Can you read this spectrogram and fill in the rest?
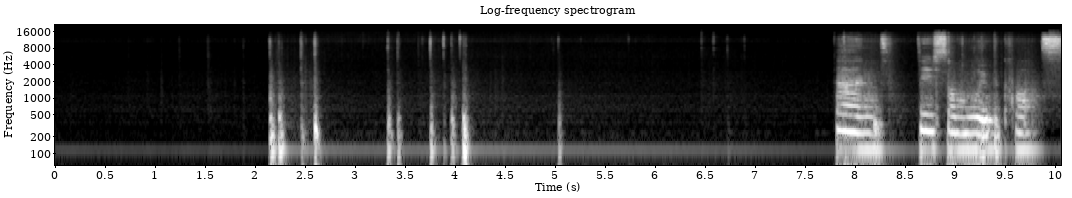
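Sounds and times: faint low hum: 0.0 - 10.0
computer keyboard keystrokes: 2.1 - 2.7, 3.3 - 4.2, 6.4 - 7.0.

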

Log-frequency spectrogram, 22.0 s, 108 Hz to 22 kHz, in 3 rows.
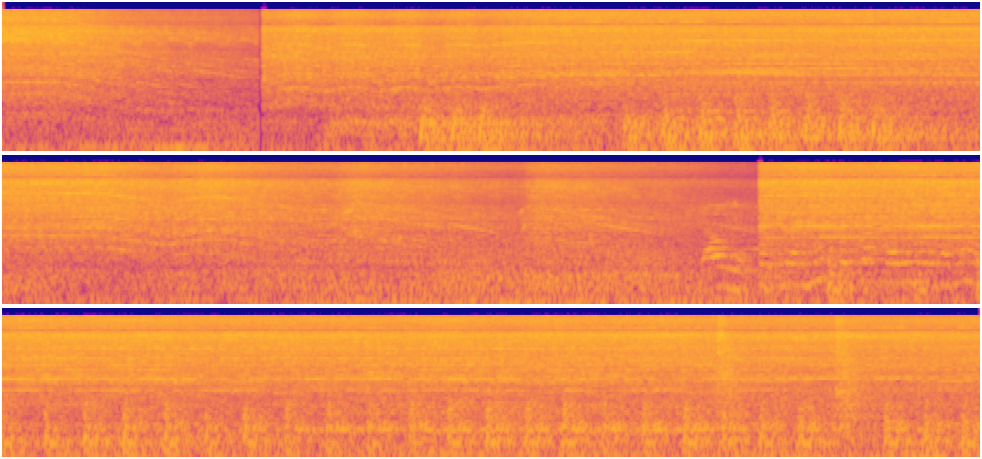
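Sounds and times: paddle churning thick mix: 2.0 - 12.2
paddle mixer motor whining: 6.2 - 18.1.

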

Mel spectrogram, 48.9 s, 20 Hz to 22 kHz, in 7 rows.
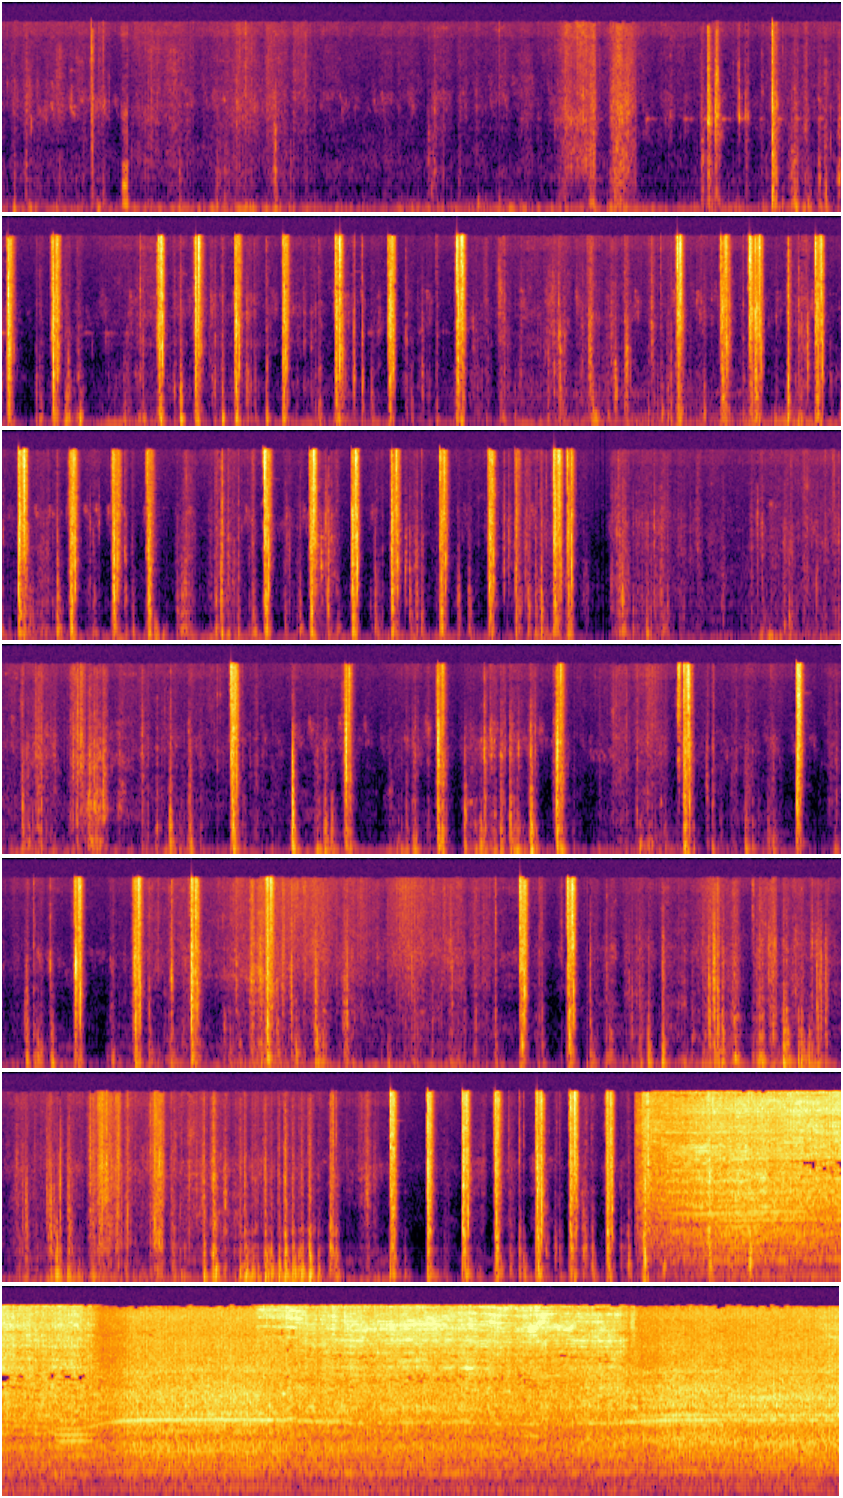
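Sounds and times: nail gun firing into plywood: 38.5 - 41.5.

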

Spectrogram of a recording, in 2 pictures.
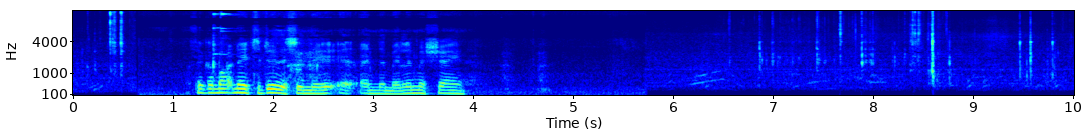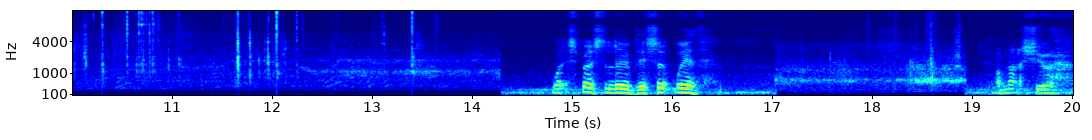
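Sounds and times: metallic clinks and scrapes: 1.4 - 1.9, 6.8 - 13.8.

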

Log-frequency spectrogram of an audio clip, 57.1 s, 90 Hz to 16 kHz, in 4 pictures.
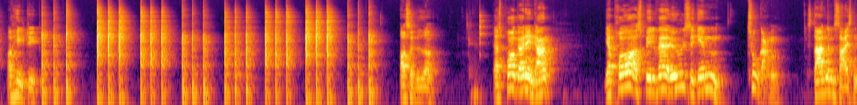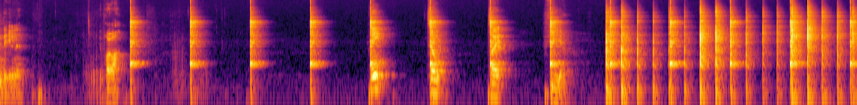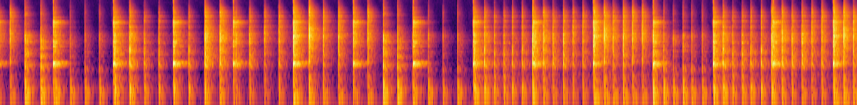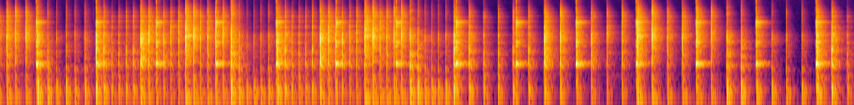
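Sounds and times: drumsticks on practice pad: 16.5 - 16.7, 17.5 - 17.8, 18.5 - 18.8, 19.5 - 19.8, 21.4 - 21.8, 23.5 - 23.7, 24.4 - 35.8, 36.4 - 55.8
metronome clicking: 16.5 - 16.7, 17.5 - 17.7, 18.5 - 18.7, 19.5 - 19.8, 21.4 - 21.8, 22.4 - 22.7, 23.5 - 23.7, 24.4 - 35.8, 36.4 - 55.8, 56.5 - 57.0.

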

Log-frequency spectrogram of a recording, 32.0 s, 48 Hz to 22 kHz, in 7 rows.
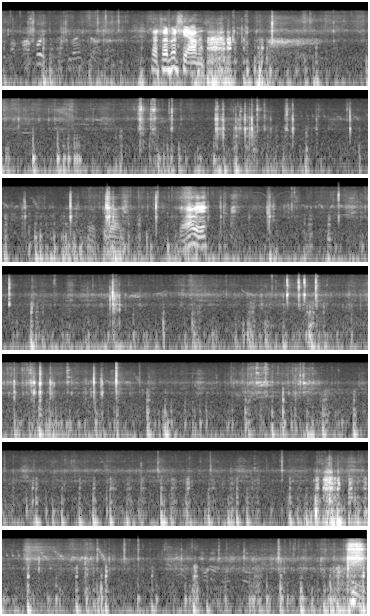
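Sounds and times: bike clicking and knocking: 6.1 - 32.0
tyres hissing on dirt: 19.4 - 32.0.

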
